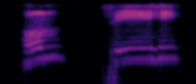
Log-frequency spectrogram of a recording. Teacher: ہم فیہ، فا کے بعد یا ہے، اس کو بھی لمبا کریں گے، ہی کو لمبا نہیں کرنا۔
